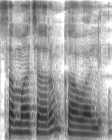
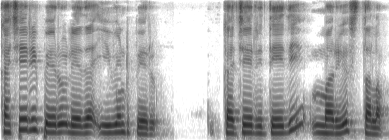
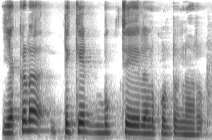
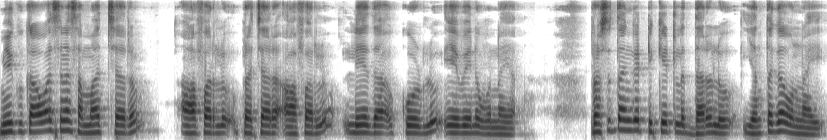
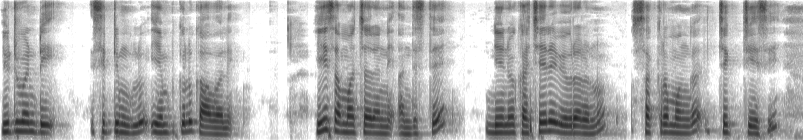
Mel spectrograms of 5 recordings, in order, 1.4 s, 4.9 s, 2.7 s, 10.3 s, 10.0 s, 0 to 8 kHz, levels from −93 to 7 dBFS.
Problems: none marked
